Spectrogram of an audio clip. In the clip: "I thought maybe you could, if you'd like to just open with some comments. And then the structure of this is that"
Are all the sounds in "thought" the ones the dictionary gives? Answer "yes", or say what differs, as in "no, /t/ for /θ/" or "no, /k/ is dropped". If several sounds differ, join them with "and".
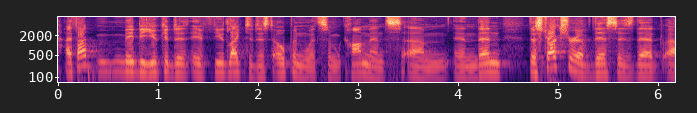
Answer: yes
